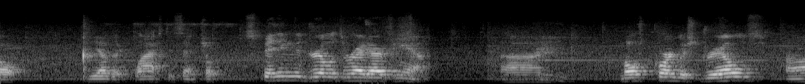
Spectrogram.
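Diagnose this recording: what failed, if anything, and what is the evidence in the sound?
From 4.30 to 4.88 s the level steps down about 6 dB, tone unchanged; likely one channel drops out in the analogue wiring, unlike a gradual fade.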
